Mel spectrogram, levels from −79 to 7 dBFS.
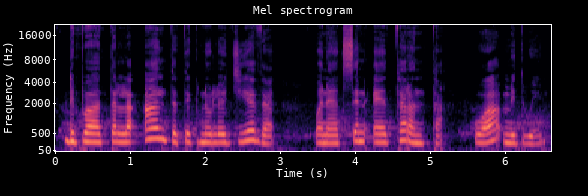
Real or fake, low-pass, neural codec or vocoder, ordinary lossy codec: real; none; none; none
